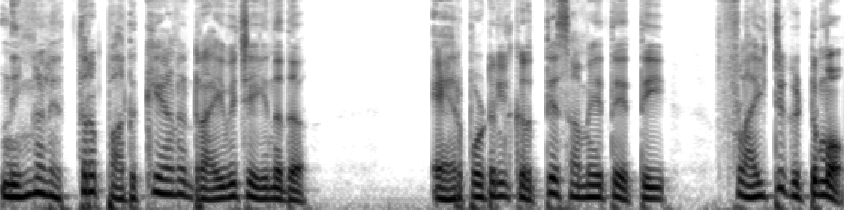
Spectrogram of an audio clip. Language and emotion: Malayalam, fearful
